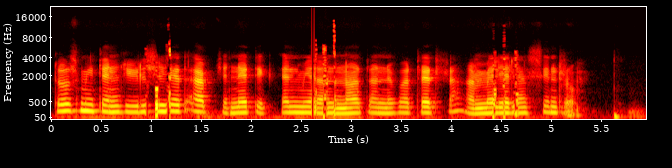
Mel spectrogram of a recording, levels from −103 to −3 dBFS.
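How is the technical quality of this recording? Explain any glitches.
The recording has three short glitches, all from frames out of order, at 0.94 to 1.19 s, 2.60 to 2.84 s and 4.41 to 4.67 s. In each, two adjacent blocks of about 105 ms, consistent with runs of four frames, were decoded swapped. The result is a garbled flutter. Unlike a dropout or a stutter, nothing is lost or repeated, and the timing stays intact.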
